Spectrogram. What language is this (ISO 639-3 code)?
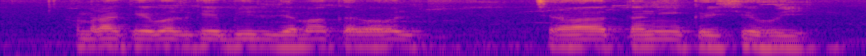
bho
